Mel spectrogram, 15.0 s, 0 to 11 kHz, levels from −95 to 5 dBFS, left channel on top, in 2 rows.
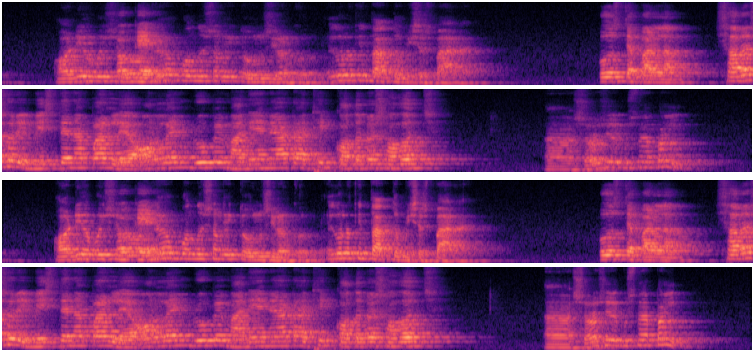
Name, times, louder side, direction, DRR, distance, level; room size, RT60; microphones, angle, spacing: voice 1, 0.5-4.7 12.9-14.2, right 3 dB, 80° right, 5 dB, 0.3 m, -27 dB
voice 2, 1.2-1.6 6.0-6.8 7.2-11.8, equal, 5° left, -1 dB, 0.3 m, -24 dB
3.1 x 2.0 x 2.2 m, 0.89 s
head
